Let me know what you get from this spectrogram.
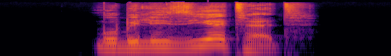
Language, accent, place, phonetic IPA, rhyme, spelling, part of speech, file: German, Germany, Berlin, [mobiliˈziːɐ̯tət], -iːɐ̯tət, mobilisiertet, verb, De-mobilisiertet.ogg
- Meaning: inflection of mobilisieren: 1. second-person plural preterite 2. second-person plural subjunctive II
